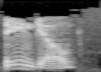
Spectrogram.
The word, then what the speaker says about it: Danegeld: Tell me about Dan Geld. – Yeah. Well, I pronounce it Dane Geld. – Dane Geld, okay. – Because it's spelled that way.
